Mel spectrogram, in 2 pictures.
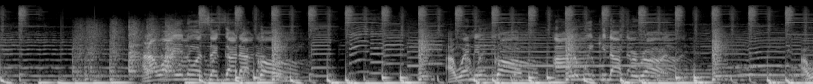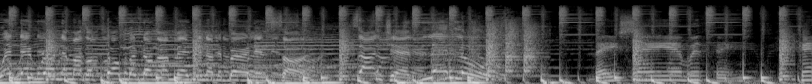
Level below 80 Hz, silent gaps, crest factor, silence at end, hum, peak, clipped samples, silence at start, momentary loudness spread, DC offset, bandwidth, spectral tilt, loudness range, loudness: -20 dBFS; none; 16 dB; 0 s; none; -2 dBFS; under 0.1%; 0 s; 6 LU; under 0.1%; 17 kHz; -5 dB/octave; 1 LU; -19 LUFS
